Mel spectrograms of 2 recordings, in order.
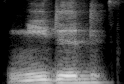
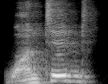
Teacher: the special ud sound, right, after t or d. And the E is not silent there, so it adds 1 more syllable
